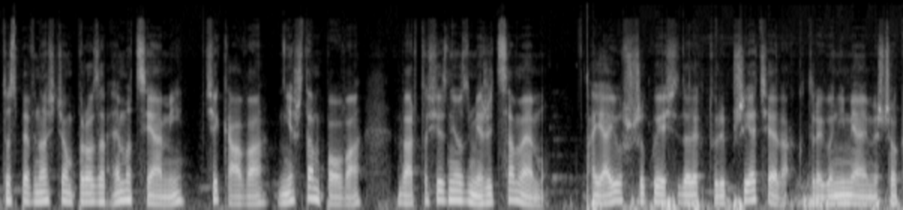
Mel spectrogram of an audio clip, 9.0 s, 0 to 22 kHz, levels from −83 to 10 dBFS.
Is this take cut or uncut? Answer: cut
